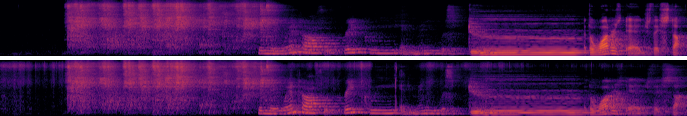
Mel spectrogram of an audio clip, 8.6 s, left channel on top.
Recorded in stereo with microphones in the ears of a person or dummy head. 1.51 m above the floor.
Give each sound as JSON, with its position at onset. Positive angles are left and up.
{"t": 0.8, "sound": "crumpling", "side_deg": -5, "distance_m": 3.5}
{"t": 3.2, "sound": "a woman speaking", "side_deg": -55, "distance_m": 1.0}
{"t": 5.8, "sound": "singing", "side_deg": 25, "distance_m": 2.0}
{"t": 7.3, "sound": "a man speaking", "side_deg": 60, "distance_m": 0.6}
